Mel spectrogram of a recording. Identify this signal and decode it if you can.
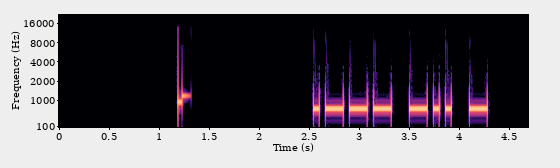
Morse code, heard as a keyed tone, about 20 wpm, 700 Hz. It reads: JDT
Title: Three Challenging Letter-Number Combinations 20wpm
